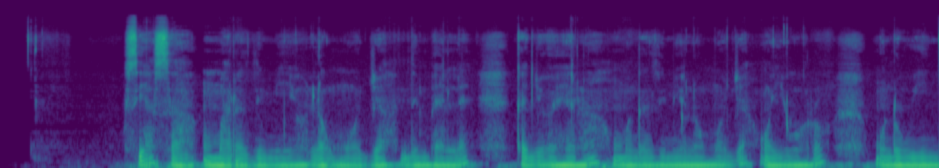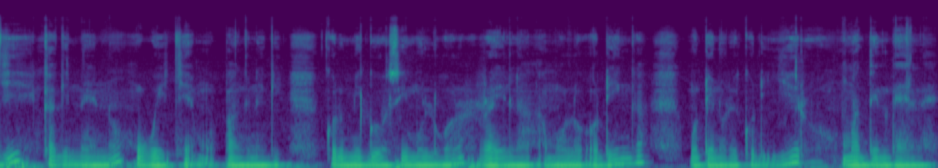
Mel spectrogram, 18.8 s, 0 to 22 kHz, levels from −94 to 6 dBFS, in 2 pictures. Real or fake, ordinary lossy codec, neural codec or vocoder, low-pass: real; none; none; 14.4 kHz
